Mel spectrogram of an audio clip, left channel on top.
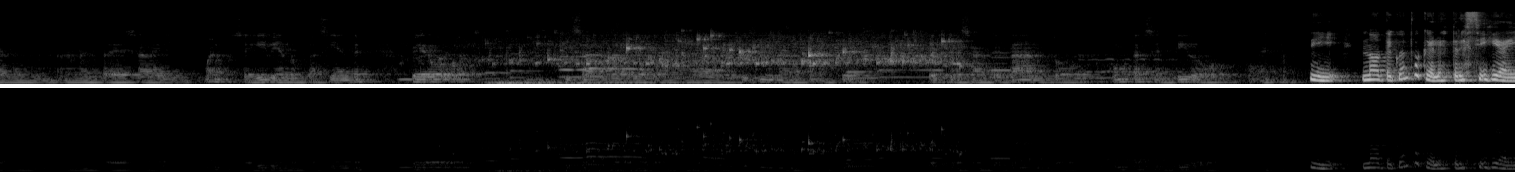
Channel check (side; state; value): right; quieter; 30.7 dB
